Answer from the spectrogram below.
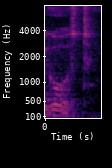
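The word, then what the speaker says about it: ghost: एच ओ एस टी अब देखि एच से पहले ओ आया है तो एच को नहीं पढ़ेंगे इसे पढ़ेंगे गोस्ट ऐसे हम हम लोग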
